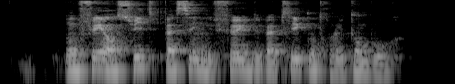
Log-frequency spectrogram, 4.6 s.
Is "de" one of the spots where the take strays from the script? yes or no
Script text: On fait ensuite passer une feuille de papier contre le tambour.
no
